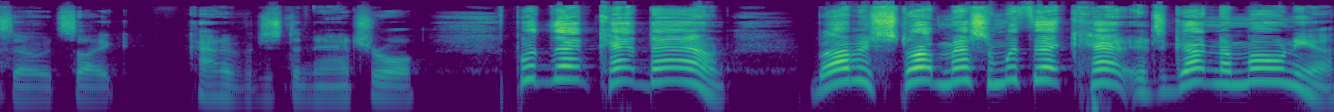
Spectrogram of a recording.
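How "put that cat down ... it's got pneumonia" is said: put-on Oklahoma accent, pitched very high. Trying out King of the Hill voices in conversation: Hank Hill impression. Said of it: "the King of the Hill accent".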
